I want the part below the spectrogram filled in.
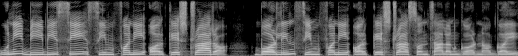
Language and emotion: Nepali, neutral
